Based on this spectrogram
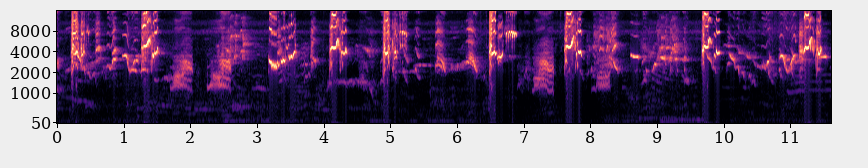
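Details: Loud, energetic singing from a kept tayoraky-variety oriental magpie-robin: rasping squawks alternating with shrill whistles and fast scratchy trills, repeated phrase after phrase over nearly twelve seconds.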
